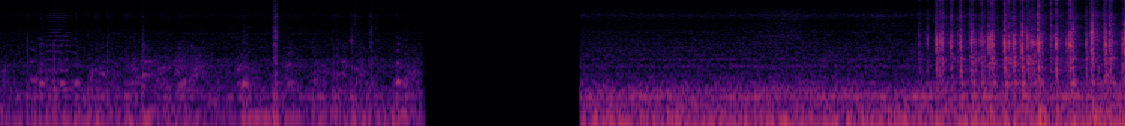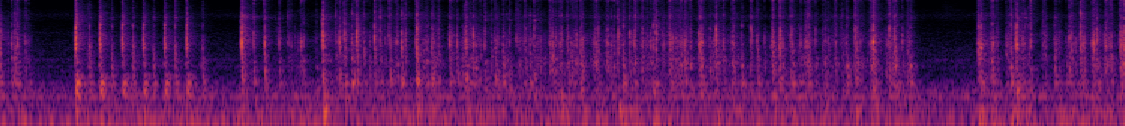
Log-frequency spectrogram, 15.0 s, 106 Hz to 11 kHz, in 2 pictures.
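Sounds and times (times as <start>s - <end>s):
mechanical keyboard typing: 6.2s - 15.0s.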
